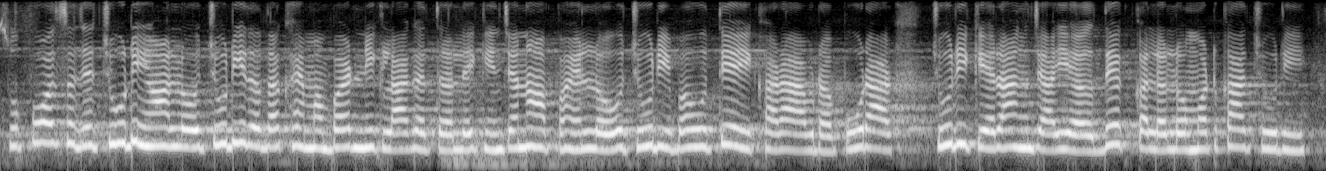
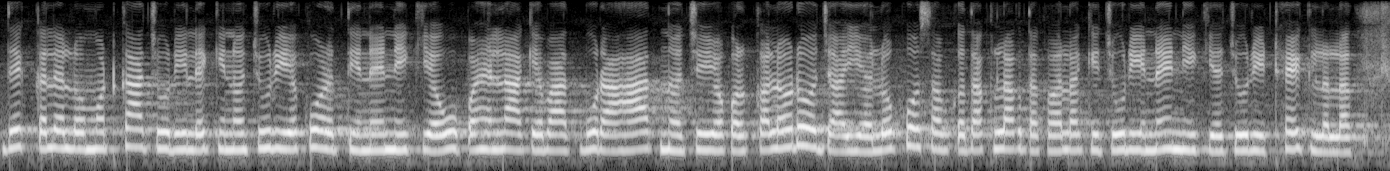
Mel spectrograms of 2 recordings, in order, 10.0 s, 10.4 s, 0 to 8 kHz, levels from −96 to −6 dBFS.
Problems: background sounds at intervals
